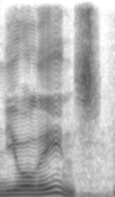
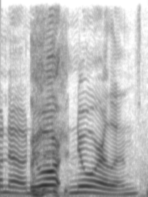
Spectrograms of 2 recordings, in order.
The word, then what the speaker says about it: New Orleans: just sitting on the beach with her friend is Mary Kate from New Orleans. – Yes, from New Orleans. – I didn't pronounce it right, did I? – No, New Orleans.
